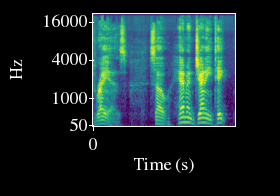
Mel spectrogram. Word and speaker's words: Reyes: something like that Reyes I always thought it was Rey's because you don't hear it pronounced when you're reading comic books but it's Reyes so him and Jenny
